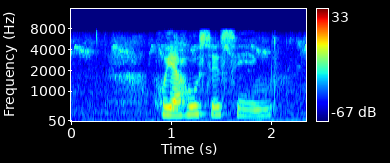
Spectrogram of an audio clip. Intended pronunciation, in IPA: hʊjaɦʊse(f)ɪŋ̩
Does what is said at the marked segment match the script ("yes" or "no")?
no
